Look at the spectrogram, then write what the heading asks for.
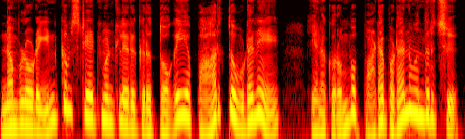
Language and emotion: Tamil, surprised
